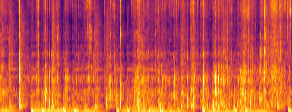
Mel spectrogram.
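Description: Small cardboard toy-and-candy box being torn open by hand: a run of sharp cardboard tears, crackles and clicks over quiet background music.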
